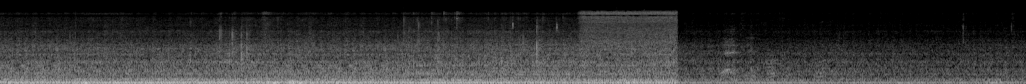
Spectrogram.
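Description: Diesel engine of a Tiffin motorhome running slowly in reverse under the load of a trailer, a steady low rumble. There is a short hiss of air about six seconds in, then the sound drops suddenly to a quieter hum heard from inside the cab.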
